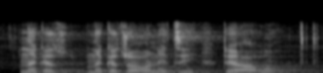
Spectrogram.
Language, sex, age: Venda, male, 26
